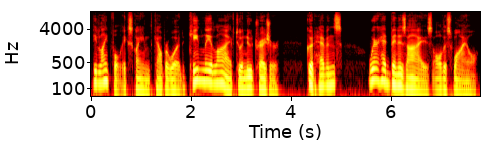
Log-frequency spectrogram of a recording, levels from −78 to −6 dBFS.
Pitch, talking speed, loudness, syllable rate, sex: 105 Hz, 145 wpm, -22 LUFS, 4.9 syllables/s, male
